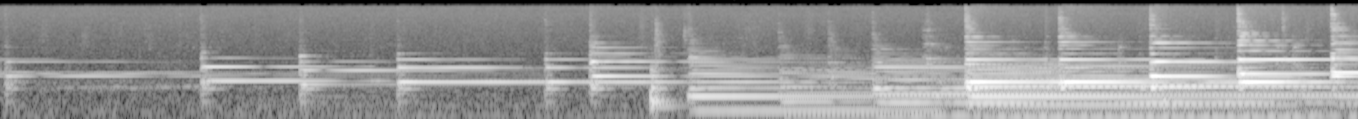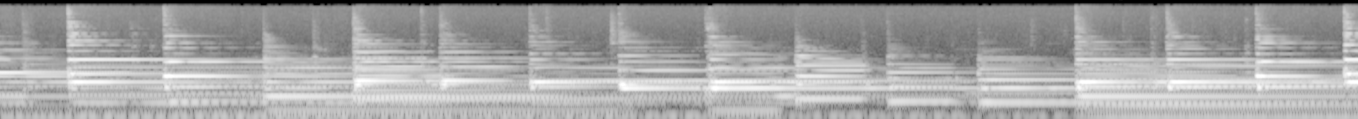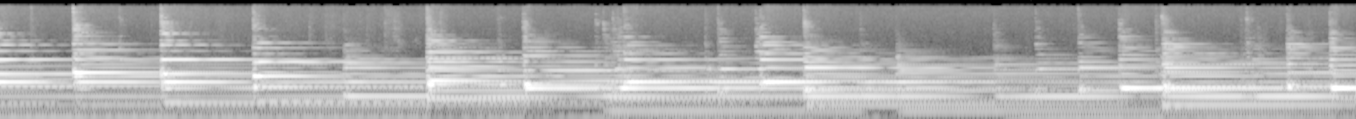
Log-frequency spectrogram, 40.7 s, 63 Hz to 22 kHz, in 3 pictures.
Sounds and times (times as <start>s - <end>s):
Bowed string instrument: 0.0s - 40.7s
Harp: 0.0s - 40.7s.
